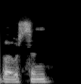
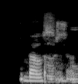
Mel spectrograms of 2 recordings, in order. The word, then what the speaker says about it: boatswain: I think it's boatswain. Unless that's not how you pronounce it. – Yeah, we can call them a bosun. – Bosun. – Okay. Boatswain, same thing.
